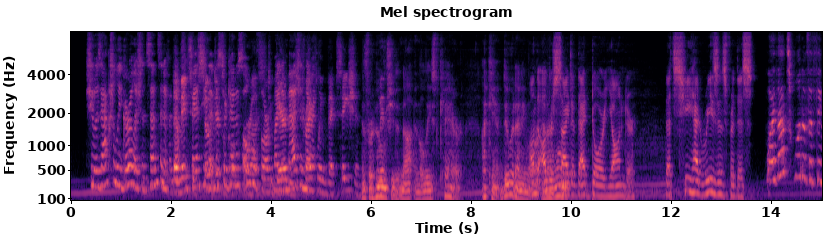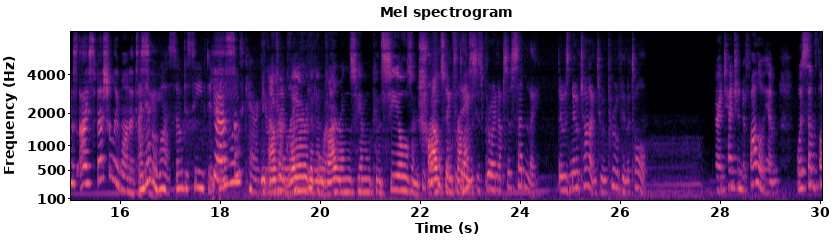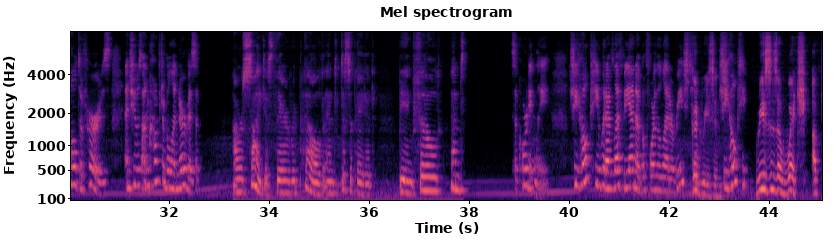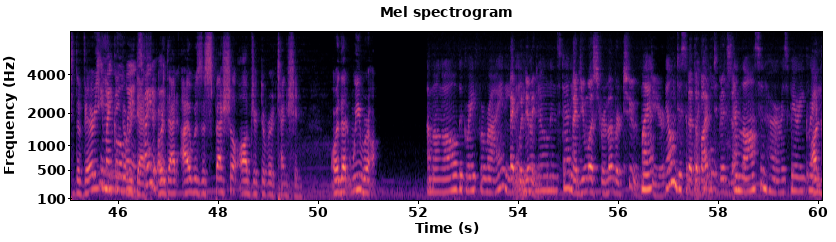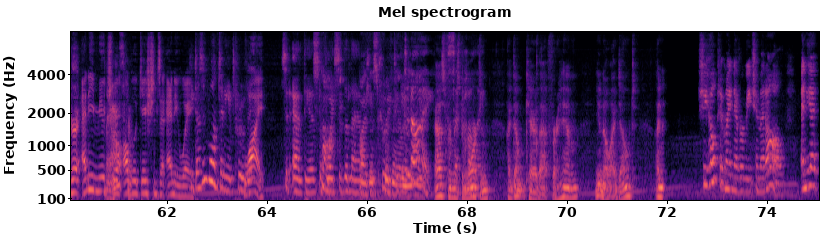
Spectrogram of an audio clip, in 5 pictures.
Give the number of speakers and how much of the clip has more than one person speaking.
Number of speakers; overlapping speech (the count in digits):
8, about 30%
